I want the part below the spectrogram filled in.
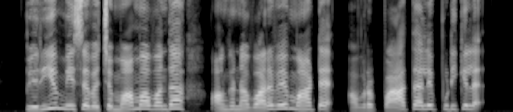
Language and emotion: Tamil, disgusted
